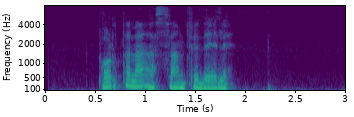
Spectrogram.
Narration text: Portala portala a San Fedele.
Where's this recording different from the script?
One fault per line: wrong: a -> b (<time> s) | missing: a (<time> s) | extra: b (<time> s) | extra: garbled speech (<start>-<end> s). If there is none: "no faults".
missing: portala (1.1 s)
